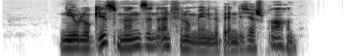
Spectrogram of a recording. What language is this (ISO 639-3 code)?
deu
